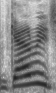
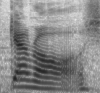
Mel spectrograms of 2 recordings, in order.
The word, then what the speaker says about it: garage: it no again again also garage and garage my mother always used to speak properly say it was garage and when I grew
